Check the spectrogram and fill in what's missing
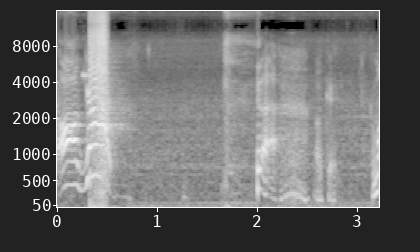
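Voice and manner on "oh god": high, loud startled cry. Real, not acted. Gamer shocked by a kill, startled cry. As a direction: shout in shock. Surprised by a game event.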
